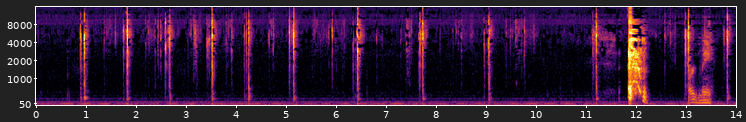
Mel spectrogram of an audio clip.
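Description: Rigid plastic card holders (top-loaders) being set down one at a time on a tabletop and onto piles: about a dozen sharp clicks, roughly one a second. Near the end a person coughs loudly, then makes a brief sound with the voice.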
